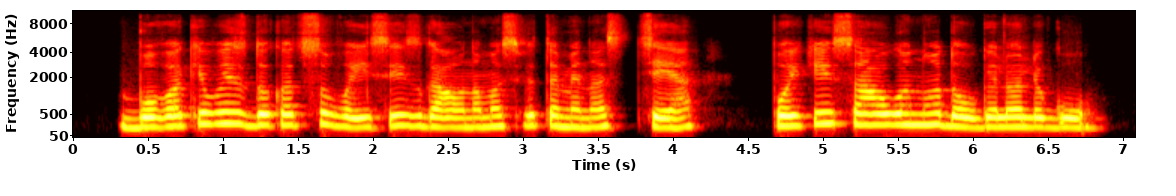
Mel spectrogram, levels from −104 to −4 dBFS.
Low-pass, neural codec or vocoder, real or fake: 9.9 kHz; vocoder, 44.1 kHz, 128 mel bands every 512 samples, BigVGAN v2; fake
